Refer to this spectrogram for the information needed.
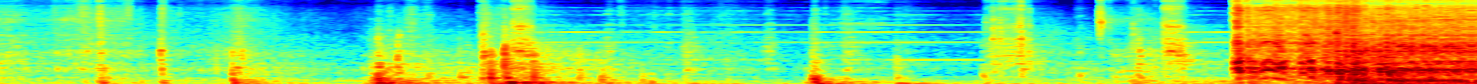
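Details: Range Rover Evoque after auxiliary belt tensioner/pulley replacement: engine cranks, catches and settles into a smooth steady idle with no belt rattle, sounding better than before the repair.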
